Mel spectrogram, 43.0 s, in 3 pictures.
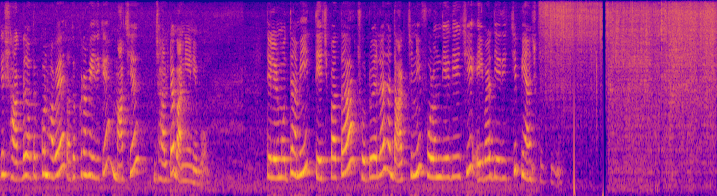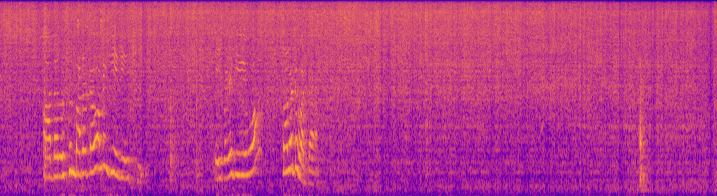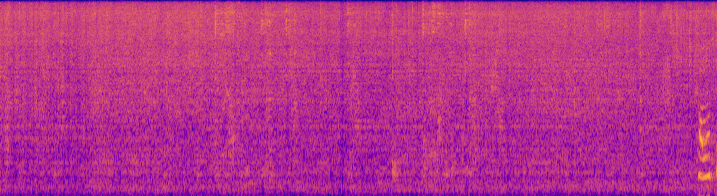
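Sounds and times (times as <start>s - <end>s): food sizzling in oil: 10.8s - 43.0s
spatula scraping pan: 29.8s - 38.9s.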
